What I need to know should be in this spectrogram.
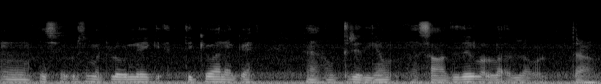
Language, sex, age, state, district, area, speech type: Malayalam, male, 30-45, Kerala, Kollam, rural, spontaneous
